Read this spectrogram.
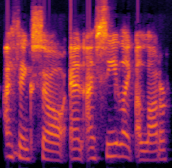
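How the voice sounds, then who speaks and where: A young woman from Hong Kong, a percussionist guest in a casual podcast interview, speaking thoughtfully with frequent pauses. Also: medium pitch, pushed and bright.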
